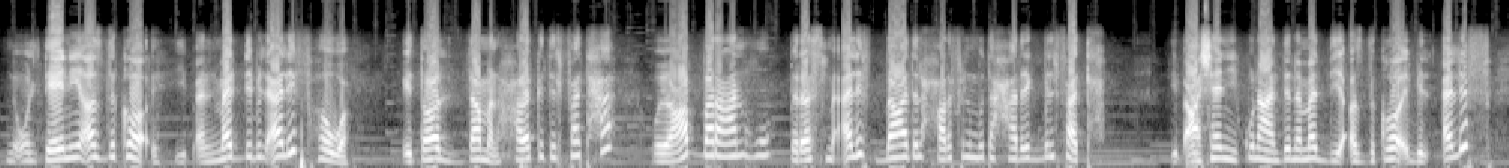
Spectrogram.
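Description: A woman with an Egyptian Arabic accent teaching a children's reading lesson, repeating key points and slowly drawing out example words. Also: fairly high pitch, expressive, soft background music. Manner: drawn-out sounding of example words; repeats and addresses learners as friends.

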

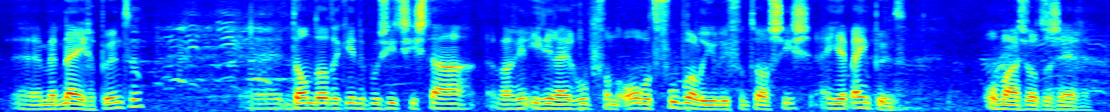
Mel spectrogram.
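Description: A man speaking as a football coach in an interview, measured, analytical and frank. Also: medium pitch, dark tone, a little hiss or hum. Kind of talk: post-match interview.

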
